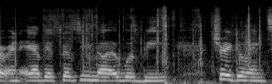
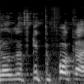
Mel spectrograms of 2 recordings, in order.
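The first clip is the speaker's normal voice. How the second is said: put-on fed-up, aggressive, angry yelling tone; 4 semitones higher than usual. Recounting the boss getting aggressive in public, retelling an angry yell. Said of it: "He's yelling".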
